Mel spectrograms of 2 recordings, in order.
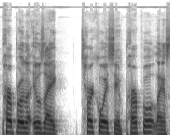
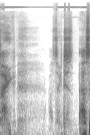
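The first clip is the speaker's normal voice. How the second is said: whisper; 17 dB quieter than usual. Real, not acted. Whispering aside in story.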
